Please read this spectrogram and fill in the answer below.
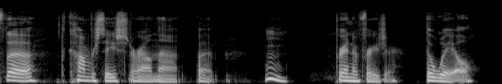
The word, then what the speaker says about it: Brendan Fraser: Didn't you see Brennan Frazier? – Where would I see Brennan Frazier? I don't even know what that is. – Brendan Fraser, apparently we've been saying his name wrong all these years, but he's in the new movie The Whale, and he wore what is called a fat suit.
